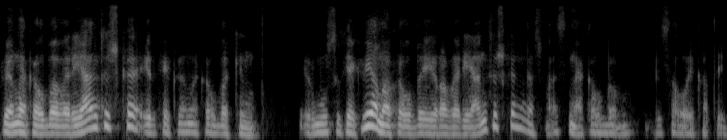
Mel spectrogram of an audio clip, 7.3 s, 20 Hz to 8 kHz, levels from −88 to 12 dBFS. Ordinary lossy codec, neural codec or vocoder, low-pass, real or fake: Opus, 24 kbps; codec, 16 kHz, 4 kbps, FreqCodec, smaller model; 7.2 kHz; fake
